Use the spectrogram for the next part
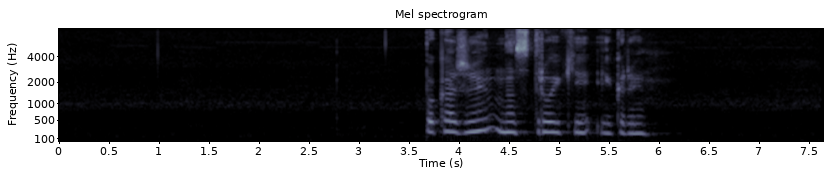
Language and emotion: Russian, neutral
